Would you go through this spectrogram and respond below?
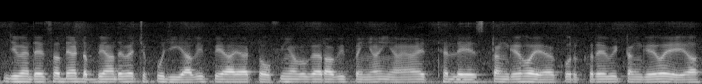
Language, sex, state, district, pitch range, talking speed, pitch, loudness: Punjabi, female, Punjab, Kapurthala, 115-125 Hz, 220 wpm, 120 Hz, -15 LUFS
